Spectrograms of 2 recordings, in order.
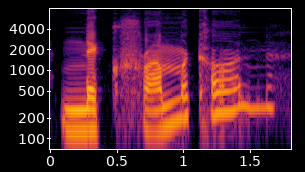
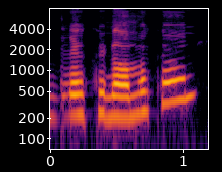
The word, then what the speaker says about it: Necronomicon: I read um I didn't know this one necron is that how you pronounced it oh the Necronomicon Necronomicon okay some people are like maybe it's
